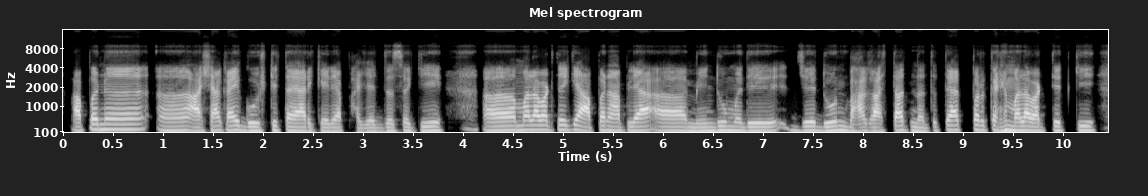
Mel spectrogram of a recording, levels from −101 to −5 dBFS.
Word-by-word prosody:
आपण 185 +6 +1
अ, - - +2 0.5
अ, 155 - -5 0.3
अशा 140 +4 +1
काही 155 +1 +3
गोष्टी 140 +2 -2
तयार 135 -2 +3
केल्या 130 -1 -2
पाहिजेत 120 +1 -6
जसं, 130 +2 -4
की 145 +1 -1 0.5
अ, 150 +1 +3
मला 165 +1 +3
वाटतंय, 170 0 +1
की 175 - -2
आपण 155 -1 +3
आपल्या 145 +1 +2 0.4
अ, - - 0
मेंदूमध्ये 140 +1 -1 0.2
जे 150 +2 0
2 145 +3 -1
भाग 130 +1 -1
असतात 155 +5 0
ना 130 -3 -2
तर - - -7
त्याचप्रकारे 165 -2 0
मला 150 0 +4
वाटते, 140 +2 +1 0.2
की 150 -1 -2
145 Hz, 165 wpm, -22 LUFS, 135-155 Hz, 0.5 s, मला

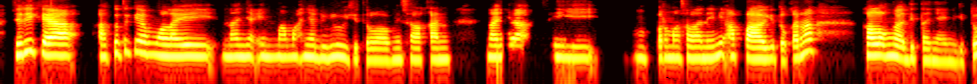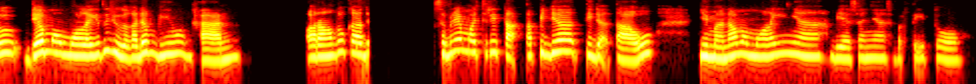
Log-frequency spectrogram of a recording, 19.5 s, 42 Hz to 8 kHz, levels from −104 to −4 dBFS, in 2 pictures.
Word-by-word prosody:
Jadi 300 +5 +2
kayak 255 -2 +8 0.2
aku, 240 +4 -2
tuh, 315 - -7
kayak 295 -3 +2
mulai 240 -1 +2
nanyain 235 0 -2
mamanya 235 0 -2
dulu, 230 +2 -1
gitu, 195 -1 -10
loh. 185 -1 -3
Misalkan 195 0 -4 0.4
nanya 235 +1 -1 0.4
si 220 -1 -6 0.6
permasalahannya 220 -1 -2
ini - - -5
apa, 225 -4 +5
gitu, 195 -3 -5
karena 280 +10 +2 0.5
kalau 250 -1 +7
nggak 225 -3 +3
ditanyain 185 -4 -7
gitu, 275 - -1
dia 265 +9 +7
mau 300 -2 +1
mulai 245 -1 +3
itu 305 - -3
juga 255 -7 +3
kadang 290 +5 +3
bingung, 275 0 -1
kan. 185 +4 -1 0.7
Orang, 240 +2 +3
tuh, 315 - -3
kadang 275 -2 +2 0.6
sebenarnya 300 +6 -1
mau 305 - 0
cerita 305 +1 -1
tapi 250 +3 -3
dia 320 +1 +4
tidak 245 -1 -3
tau 190 +11 +1 0.5
gimana 230 0 +3
memulainya, 250 -1 -2
biasanya 215 +1 -6
seperti 210 +2 -15
itu. 195 -3 -9
235 Hz, 140 wpm, -20 LUFS, 215-260 Hz, 0.7 s, kayak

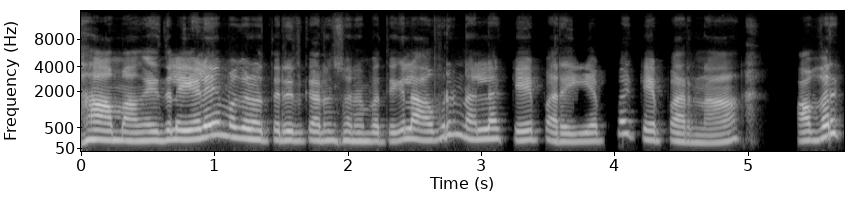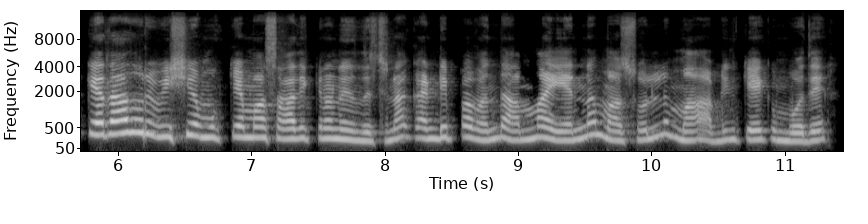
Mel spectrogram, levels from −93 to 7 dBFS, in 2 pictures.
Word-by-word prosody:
ஆமாங்க, 195 -2 +3
இதுல 210 +2 +2
இளய 275 +7 +6
மகன் 240 -4 +3
ஒருத்தர் 205 -1 -1
இருக்காருன்னு 195 0 -3
சொன்னேன், 185 -1 -3
பாத்தீகளா 185 +6 0
அவரும் 300 +10 -4
நல்லா 230 +2 +1 0.2
கேப்பாரு. 200 -4 -1 0.2
எப்ப 340 - -7
கேப்பாருன்னா, 180 -7 -2 0.7
அவருக்கு 330 - 0
ஏதாவது 350 +3 +7
ஒரு 335 - 0
விஷயம் 285 0 0
முக்கியமா 260 +1 0
சாதிக்கணும்னு 235 0 -1
இருந்துச்சுன்னா! 195 +5 -4
கண்டிப்பா 245 +2 -1
வந்து, 235 +5 -3
"அம்மா 235 +5 0 0.2
என்னம்மா? 245 0 -2
சொல்லுமா"அப்டின்னு 210 - -4
கேக்கும்போதே, 200 -2 -2
215 Hz, 135 wpm, -21 LUFS, 195-260 Hz, 0.7 s, ஏதாவது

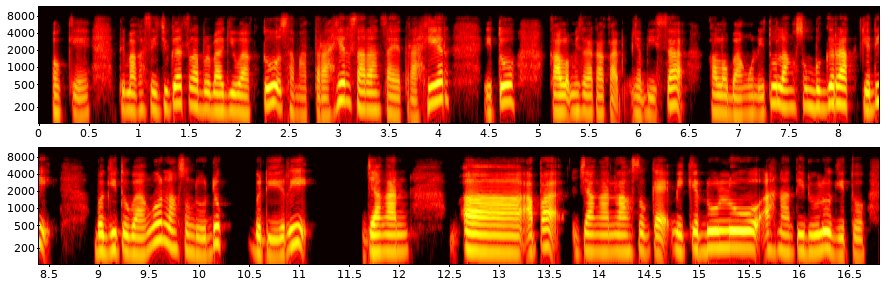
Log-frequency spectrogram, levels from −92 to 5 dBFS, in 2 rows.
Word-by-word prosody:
Oke. 155 -2 -9 0.2
Terima 175 -2 -4
kasih 180 -1 -9
juga 195 +4 0
telah 205 -3 -3
berbagi 175 -1 -2
waktu. 170 - +1
Sama 150 -3 -10
terakhir, 160 - -1
saran 185 -2 0
saya 155 -4 -6
terakhir, 235 - +1 0.3
itu - - +3 0.3
kalau 165 -1 +1
misalnya 170 -1 -6
Kakaknya 155 0 -8
bisa, 155 +10 -3 0.2
kalau 165 -2 -4
bangun 150 +1 -6
itu 235 +10 -2
langsung 205 0 -2
bergerak. 220 +1 +2
Jadi, 245 - -3 0.4
begitu 175 0 0
bangun, 220 - 0
langsung 190 -5 -4
duduk, 155 +11 -1 0.2
berdiri. 160 - -1 0.6
Jangan, 175 0 +2 0.5
eee, 170 -2 +7
apa, 215 +6 +2
jangan 170 +1 -2
langsung 170 0 -2
kayak 165 +3 -1
mikir 180 +1 -1
dulu, 200 0 +6
"Ah, - - -2
nanti 175 -1 -4
dulu," 185 +2 +3
gitu. 150 -1 -8
175 Hz, 145 wpm, -24 LUFS, 160-200 Hz, 0.6 s, eee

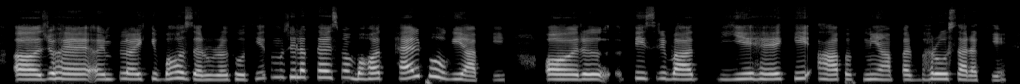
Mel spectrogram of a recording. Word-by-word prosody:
अ, 230 -1 +6
जो 260 0 +4
है 245 -2 +2 0.2
एम्प्लॉयी 240 +1 -1
की 255 - -4
बहुत 260 +4 0
ज़रूरत 215 -2 -1
होती 230 +3 -4
है 285 - -8
तो 335 - -19
मुझे 335 0 -5
लगता 330 0 +1
है 315 - +5
इसमें 315 -1 -5
बहुत 260 +1 +2 0.2
हेल्प 340 +8 +3
होगी 265 -9 +1
आपकी 205 +2 -11 0.4
और 235 0 +4
अ, 235 0 +6 0.3
तीसरी 275 -1 -5
बात 235 -1 +2 0.2
ये 240 +3 -2
है 245 +1 +3
कि 275 +2 -5
आप 230 -1 0
अपने 235 0 -6
आप 215 -1 -4
पर 225 - -1
भरोसा 240 +2 +1
रखिए। 200 0 -6
245 Hz, 180 wpm, -23 LUFS, 230-270 Hz, 0.4 s, अ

